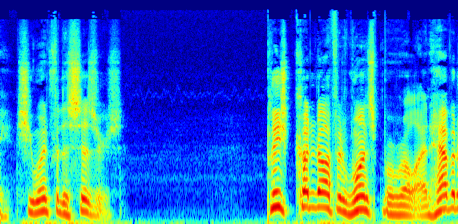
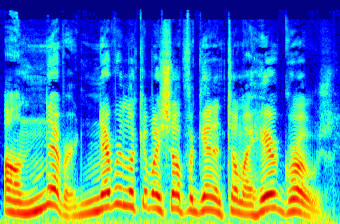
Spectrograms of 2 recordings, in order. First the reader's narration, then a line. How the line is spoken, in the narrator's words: she exclaimed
